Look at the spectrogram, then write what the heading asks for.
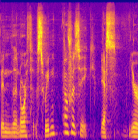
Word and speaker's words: Örnsköldsvik: Örnsköldsvik. Yes. Your pronunciation is much better.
